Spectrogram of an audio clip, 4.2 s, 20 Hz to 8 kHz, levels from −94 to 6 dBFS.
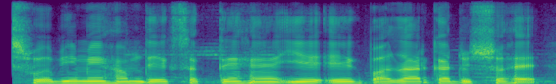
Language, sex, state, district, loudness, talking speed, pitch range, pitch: Hindi, male, Assam, Kamrup Metropolitan, -12 LUFS, 170 wpm, 145-150 Hz, 145 Hz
